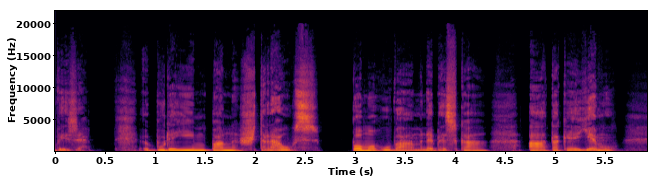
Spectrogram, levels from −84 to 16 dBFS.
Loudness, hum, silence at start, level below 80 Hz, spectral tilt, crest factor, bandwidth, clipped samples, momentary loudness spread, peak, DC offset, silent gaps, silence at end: -19 LUFS; none; 0 s; -46 dBFS; -4.5 dB/octave; 20 dB; 17.5 kHz; under 0.1%; 15 LU; 0 dBFS; under 0.1%; none; 0 s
